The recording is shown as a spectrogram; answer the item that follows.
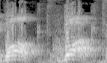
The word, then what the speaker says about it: balk: The Sifri refused, we would say balked, I think you don't pronounce the L, right? B-A-L-K.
